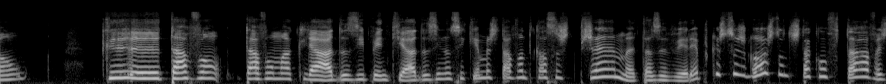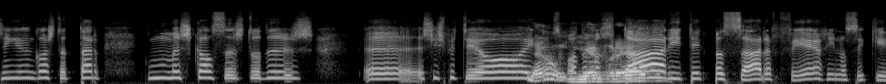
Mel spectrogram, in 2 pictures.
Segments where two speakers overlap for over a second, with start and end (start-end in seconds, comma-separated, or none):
14.1-15.6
